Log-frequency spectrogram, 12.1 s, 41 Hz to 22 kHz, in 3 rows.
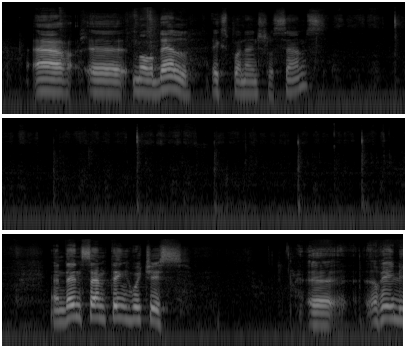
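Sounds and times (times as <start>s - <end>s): steady low hum: 0.0s - 12.0s
chalk tapping and scratching: 3.0s - 8.2s, 11.5s - 12.0s.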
